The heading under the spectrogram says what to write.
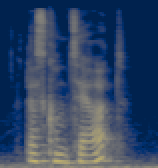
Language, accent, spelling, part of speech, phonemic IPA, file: German, Austria, Konzert, noun, /kɔnˈtsɛɐ̯t/, De-at-Konzert.ogg
- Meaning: 1. concert (musical event) 2. concerto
